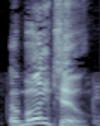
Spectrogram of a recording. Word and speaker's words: Ubuntu: And though I may not say this right, Ubuntu? – Ubuntu.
